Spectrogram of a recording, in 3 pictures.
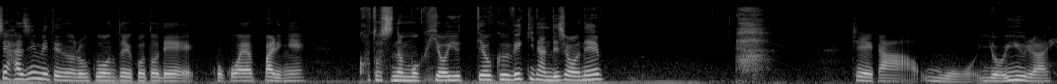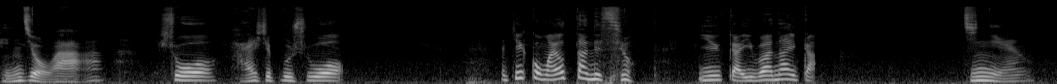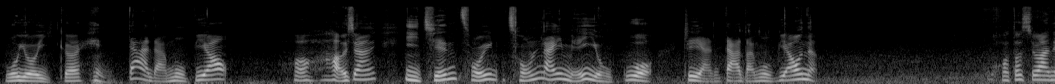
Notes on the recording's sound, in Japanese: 無編集。ため息、雑音多め、なにとぞお許しください！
